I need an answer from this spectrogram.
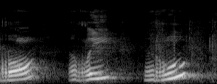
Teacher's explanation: जो ऊपर के दो दांत हैं उनके पीछे जो मसूड़े हैं वहां लगते ही अर र की फील आती है।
